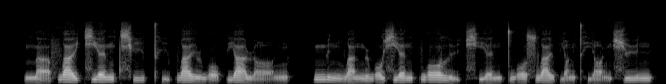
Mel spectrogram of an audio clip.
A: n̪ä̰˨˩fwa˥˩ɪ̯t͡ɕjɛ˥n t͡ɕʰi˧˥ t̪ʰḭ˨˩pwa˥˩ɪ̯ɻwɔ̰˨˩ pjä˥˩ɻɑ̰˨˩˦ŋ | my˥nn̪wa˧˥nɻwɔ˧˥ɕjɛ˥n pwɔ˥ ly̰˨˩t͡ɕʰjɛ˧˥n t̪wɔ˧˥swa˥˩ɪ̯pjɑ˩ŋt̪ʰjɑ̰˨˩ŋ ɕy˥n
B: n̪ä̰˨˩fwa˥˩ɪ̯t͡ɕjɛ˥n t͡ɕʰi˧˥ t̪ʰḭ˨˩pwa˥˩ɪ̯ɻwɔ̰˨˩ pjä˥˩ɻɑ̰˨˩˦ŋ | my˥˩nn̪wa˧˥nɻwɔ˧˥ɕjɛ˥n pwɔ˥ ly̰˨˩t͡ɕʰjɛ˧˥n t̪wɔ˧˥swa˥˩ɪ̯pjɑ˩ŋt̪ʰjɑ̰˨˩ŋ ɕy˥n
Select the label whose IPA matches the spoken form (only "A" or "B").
B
